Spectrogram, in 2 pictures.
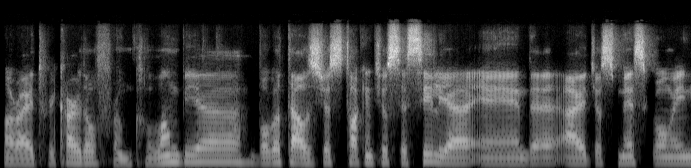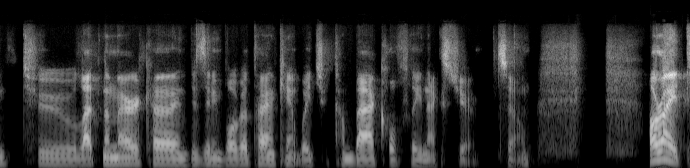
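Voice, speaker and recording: A man's voice: mid-range voice, a bit bright, no room sound. Chatty man hosting a webinar. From Brazil. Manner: chatty, friendly, frequent ums. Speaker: admissions director hosting an info session. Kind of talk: webinar presentation. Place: home pottery studio. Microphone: video call.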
